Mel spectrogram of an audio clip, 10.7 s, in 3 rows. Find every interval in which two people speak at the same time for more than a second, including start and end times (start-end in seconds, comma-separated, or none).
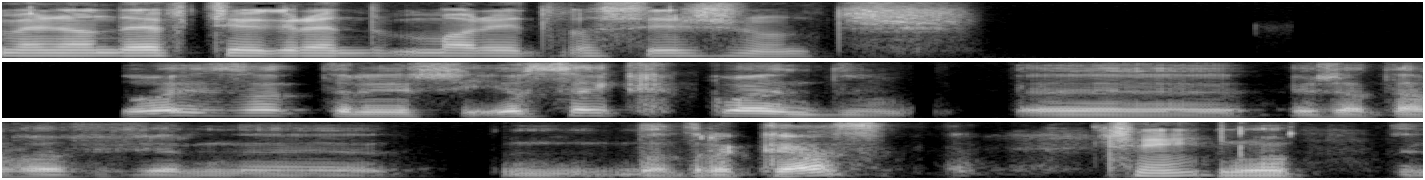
none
